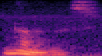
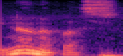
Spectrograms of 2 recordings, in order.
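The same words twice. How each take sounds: First: Repeated, dropping to a hush; echoed much softer. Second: Said in the usual way. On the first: Shown as a demonstration. Preacher repeating to the church, dropping to a hush. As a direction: let it fall away quietly.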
